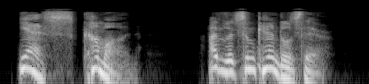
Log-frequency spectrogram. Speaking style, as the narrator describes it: said excitedly

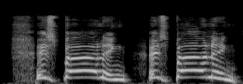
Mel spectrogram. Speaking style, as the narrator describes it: they all cried with one voice

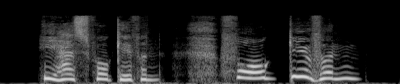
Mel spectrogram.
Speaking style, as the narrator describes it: cried Anna Andreevna

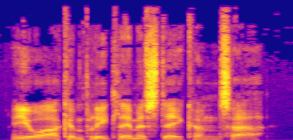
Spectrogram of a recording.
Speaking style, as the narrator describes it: said Monte Cristo coldly

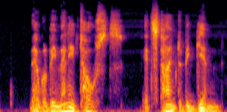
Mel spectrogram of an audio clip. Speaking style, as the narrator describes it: he whispered

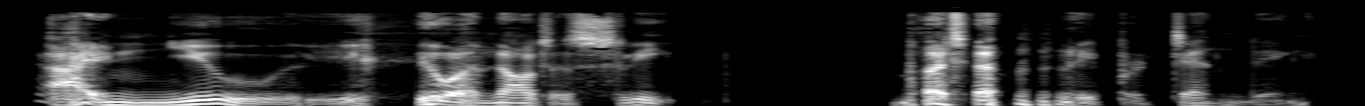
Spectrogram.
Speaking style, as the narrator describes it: the stranger answered oddly, laughing calmly

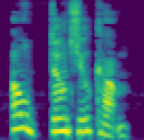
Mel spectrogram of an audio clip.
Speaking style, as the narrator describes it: said the sick man angrily

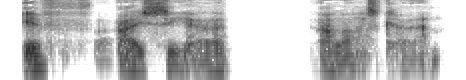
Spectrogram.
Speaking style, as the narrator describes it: Alyosha muttered, embarrassed

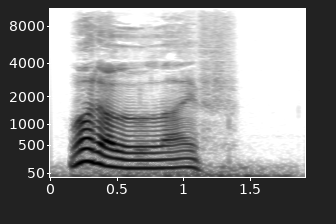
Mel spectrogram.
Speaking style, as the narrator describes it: he says dreamily

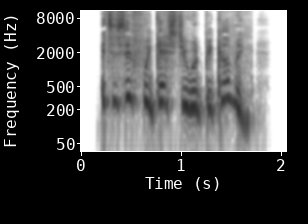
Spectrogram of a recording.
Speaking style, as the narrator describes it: laughs my sister

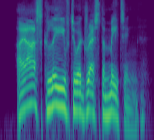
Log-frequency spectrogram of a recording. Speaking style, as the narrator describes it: Shigalyov pronounced sullenly but resolutely

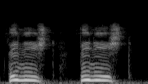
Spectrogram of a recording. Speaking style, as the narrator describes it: little Natasha's gleeful yell rose above them all

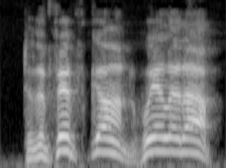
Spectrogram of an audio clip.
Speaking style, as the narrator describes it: came shouts from one side

